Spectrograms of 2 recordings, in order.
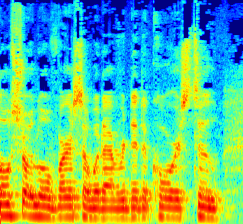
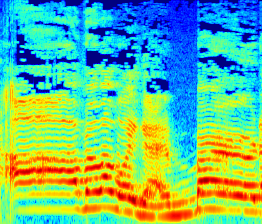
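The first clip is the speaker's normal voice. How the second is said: mock lament; 8 semitones higher, much slower than usual. Mocking cousin who got burned.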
